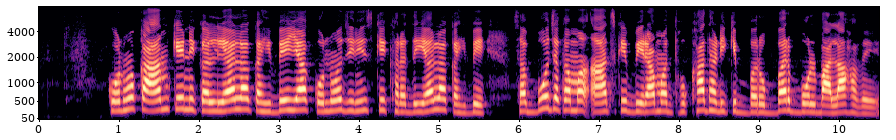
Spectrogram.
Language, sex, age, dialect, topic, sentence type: Chhattisgarhi, female, 41-45, Eastern, banking, statement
